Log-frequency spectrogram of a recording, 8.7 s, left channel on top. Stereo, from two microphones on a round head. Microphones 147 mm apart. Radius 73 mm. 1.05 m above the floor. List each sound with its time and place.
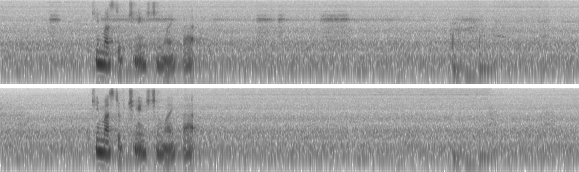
1.4 s a woman speaking: 35° right (ahead or behind), 0.7 m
